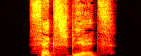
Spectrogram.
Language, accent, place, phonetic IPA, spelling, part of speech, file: German, Germany, Berlin, [ˈsɛksˌʃpiːls], Sexspiels, noun, De-Sexspiels.ogg
- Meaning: genitive of Sexspiel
